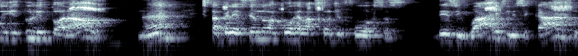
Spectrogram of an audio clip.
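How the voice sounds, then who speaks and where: A man's voice moves through very wide pitch swings. Audible room echo surrounds it. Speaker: history teacher. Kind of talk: lecture. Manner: fast; animated.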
